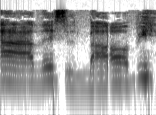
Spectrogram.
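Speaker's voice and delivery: put-on drawling southern accent. Recalling asking for Cheryl as a teen, the speaker repeats his greeting in a southern drawl. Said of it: "I spoke with a southern drawl".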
